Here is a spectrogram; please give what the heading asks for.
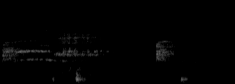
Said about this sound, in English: If you hear cats meowing behind me, I am sorry.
